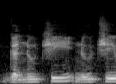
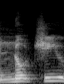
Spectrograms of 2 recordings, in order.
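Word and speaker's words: Gnucci: in Little Italy as the Nucci family, and that's spelled G-N-U-C-C-I, Nucci, whatever you want to call it, the Noci, whatever.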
